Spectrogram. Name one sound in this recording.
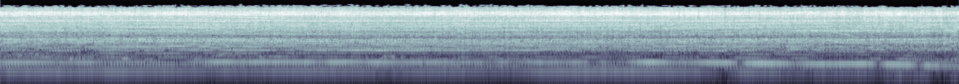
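A tractor engine roars loudly and strains under load, its pitch shifting up and down.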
